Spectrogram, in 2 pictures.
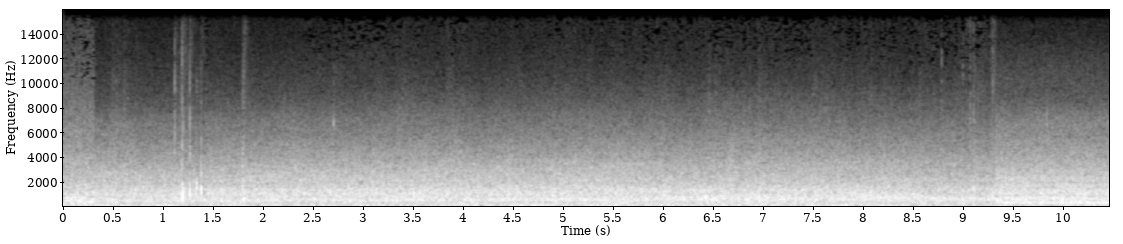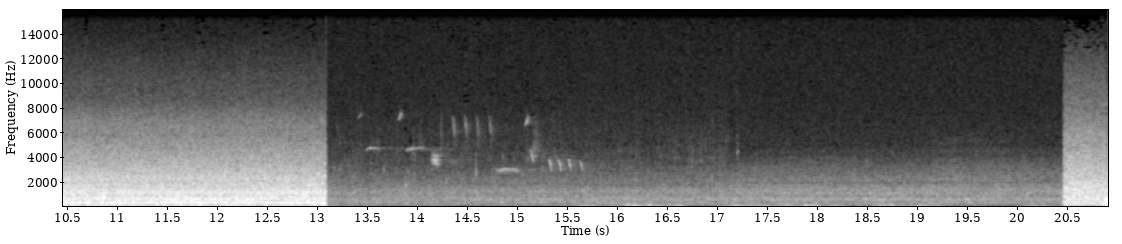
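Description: A river runs over shallow rapids in an Idaho wilderness canyon, a broad steady rushing roar that cuts off abruptly and drops to a much quieter, distant water hiss.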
